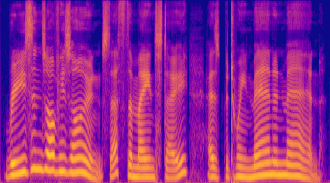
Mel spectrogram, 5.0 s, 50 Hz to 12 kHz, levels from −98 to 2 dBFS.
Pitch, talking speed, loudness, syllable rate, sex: 205 Hz, 145 wpm, -17 LUFS, 3.5 syllables/s, female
